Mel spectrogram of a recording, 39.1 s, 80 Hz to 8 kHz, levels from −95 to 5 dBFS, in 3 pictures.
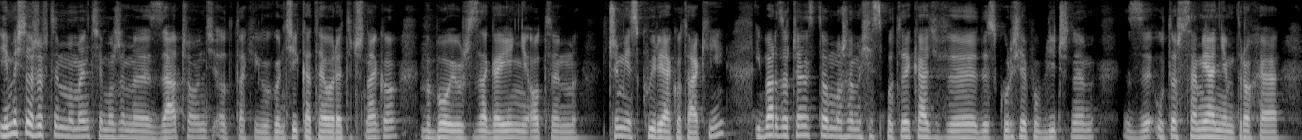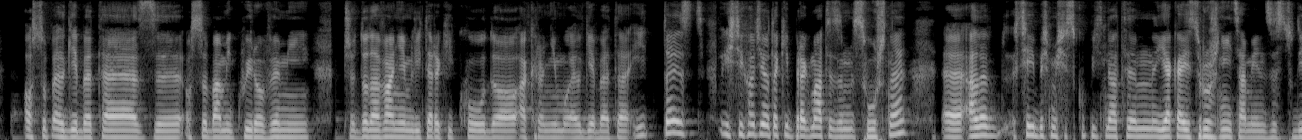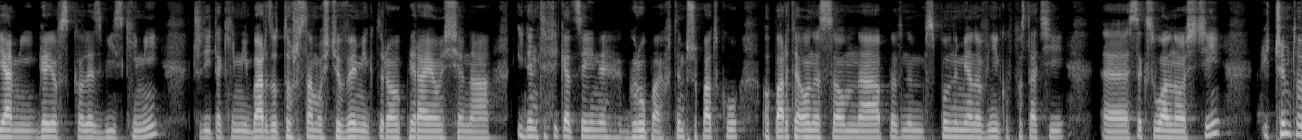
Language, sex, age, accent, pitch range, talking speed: Polish, male, 20-39, native, 140-165 Hz, 145 wpm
